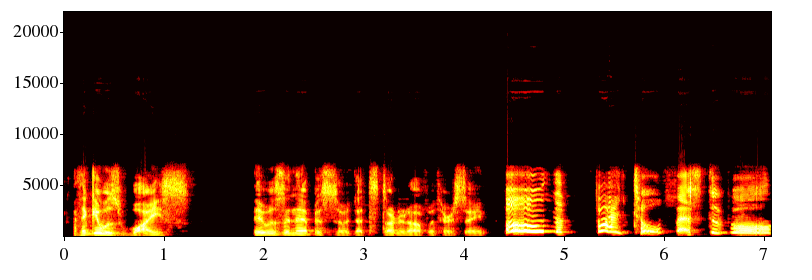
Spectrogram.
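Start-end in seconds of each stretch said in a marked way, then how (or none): 4.4-7.1 put-on very high, slow, creaky old-lady voice. Retelling how an episode began, the speaker voices Weiss as an old lady. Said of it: "making her sound like an old lady".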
